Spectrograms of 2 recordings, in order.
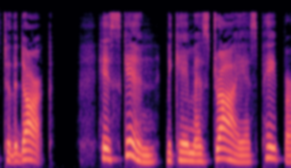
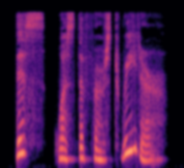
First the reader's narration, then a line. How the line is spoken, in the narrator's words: Brevity whispered with wonder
